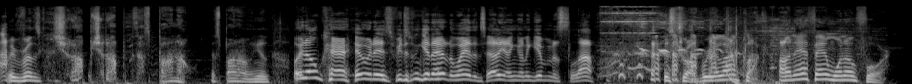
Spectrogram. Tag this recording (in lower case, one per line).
speech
